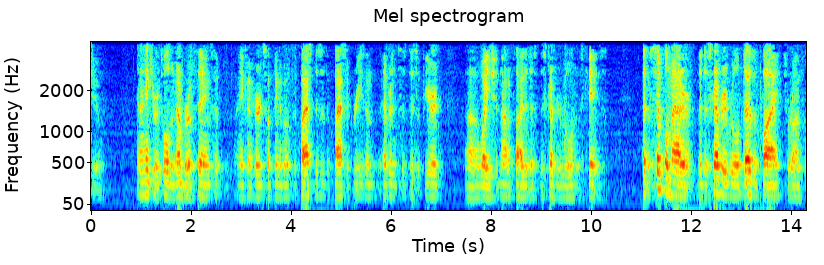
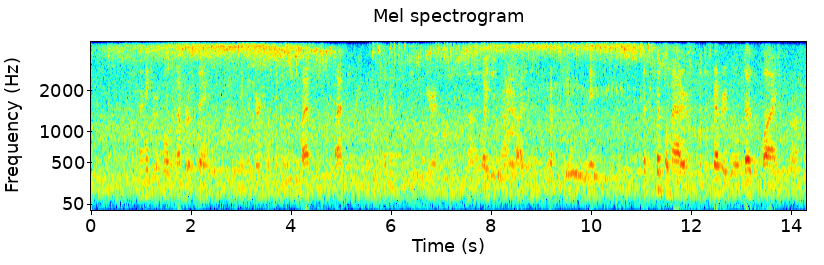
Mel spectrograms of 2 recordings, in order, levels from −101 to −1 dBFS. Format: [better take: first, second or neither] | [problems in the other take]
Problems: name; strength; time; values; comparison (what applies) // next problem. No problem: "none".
first | background sound (Bird vocalization, bird call, bird song); as loud as the speech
